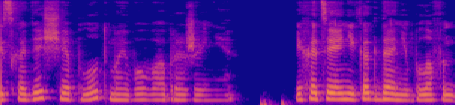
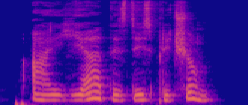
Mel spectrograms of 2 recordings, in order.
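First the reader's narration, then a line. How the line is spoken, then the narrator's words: Slow. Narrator (Russian): проговорила медленно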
